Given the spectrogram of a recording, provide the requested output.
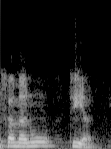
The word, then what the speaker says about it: فمن أوتي: حصل أن هذه الهمزة أسقطت فلا تنطق، ثم أخذت الحركة التي لها وأعطيت للإيه؟ للنون، فالنون بعدما كانت ساكن أصبحت مضمومة، وما بعدها لا يوجد همزة وإنما توجد الواو مباشرة، فتقول فمنوتيا فمنوتيا.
